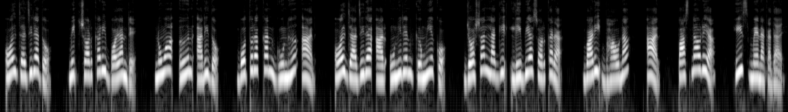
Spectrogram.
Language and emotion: Santali, neutral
